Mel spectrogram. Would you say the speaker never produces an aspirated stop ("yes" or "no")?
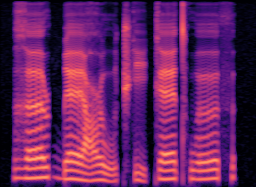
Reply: no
